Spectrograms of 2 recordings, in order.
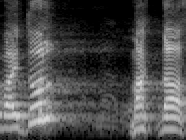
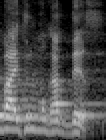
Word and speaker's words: বাইতুল মাকদাস: বাইতুল মাকদাস, আরবি উচ্চারণ হলো বাইতুল মাকদাস, আর আমরা বাংলায় বলি বাইতুল মুকাদ্দেস।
